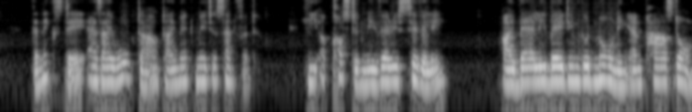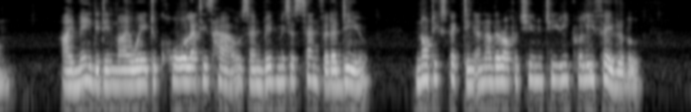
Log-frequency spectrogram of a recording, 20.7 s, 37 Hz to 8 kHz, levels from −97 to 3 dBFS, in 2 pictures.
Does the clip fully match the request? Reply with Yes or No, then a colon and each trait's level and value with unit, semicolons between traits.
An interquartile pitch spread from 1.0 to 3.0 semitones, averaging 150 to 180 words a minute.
No: narrow, 2.6 semitones; slow, 135 wpm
